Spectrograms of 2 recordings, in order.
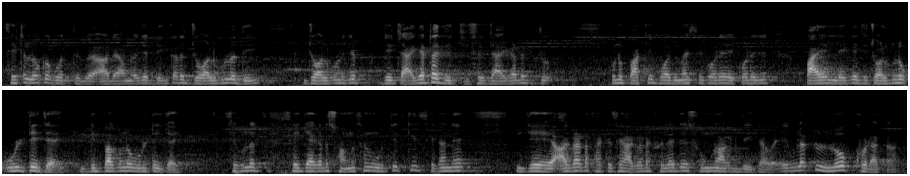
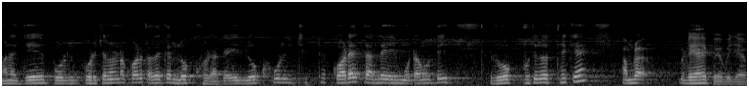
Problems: background sounds at intervals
